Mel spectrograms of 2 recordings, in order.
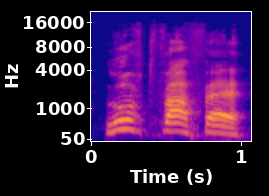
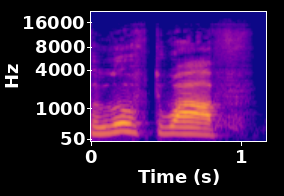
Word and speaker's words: Luftwaffe: Luftwaffe, not Luftwaffe.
